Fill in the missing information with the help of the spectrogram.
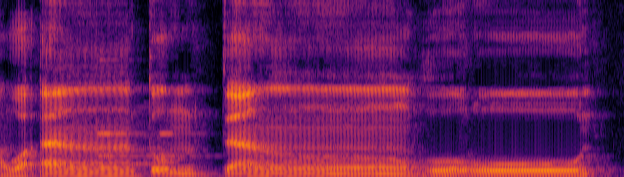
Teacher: نون ساکن کا اخفا ہے، تا باریک ہے، میم ساکنہ کا اظہار ہے۔ یہاں نون ساکن کا اخفا ہے موٹا۔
